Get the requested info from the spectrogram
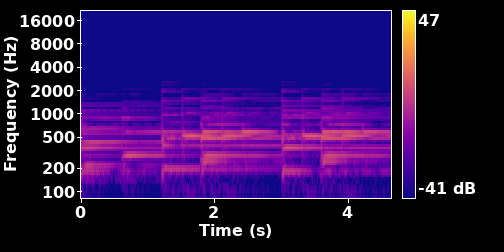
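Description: Keyboard music, piano-like, playing slow sustained chords that change about every second.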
